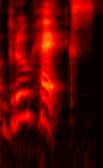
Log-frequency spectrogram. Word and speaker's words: Brujx: X at the end how do we pronounce this uh Brew hex Brew hex okay so the Brew hex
